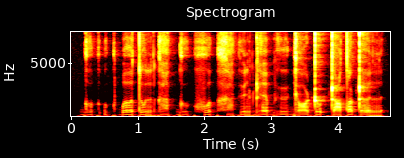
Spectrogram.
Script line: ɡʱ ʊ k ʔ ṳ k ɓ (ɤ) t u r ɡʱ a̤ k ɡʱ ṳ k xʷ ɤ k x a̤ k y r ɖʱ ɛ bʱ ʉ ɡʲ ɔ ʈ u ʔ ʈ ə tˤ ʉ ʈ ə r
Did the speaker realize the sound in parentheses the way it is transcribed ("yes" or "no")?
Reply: yes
